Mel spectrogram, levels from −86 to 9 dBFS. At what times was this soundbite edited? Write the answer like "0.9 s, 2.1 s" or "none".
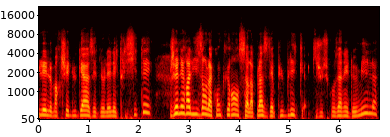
2.6 s, 4.7 s, 5.5 s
